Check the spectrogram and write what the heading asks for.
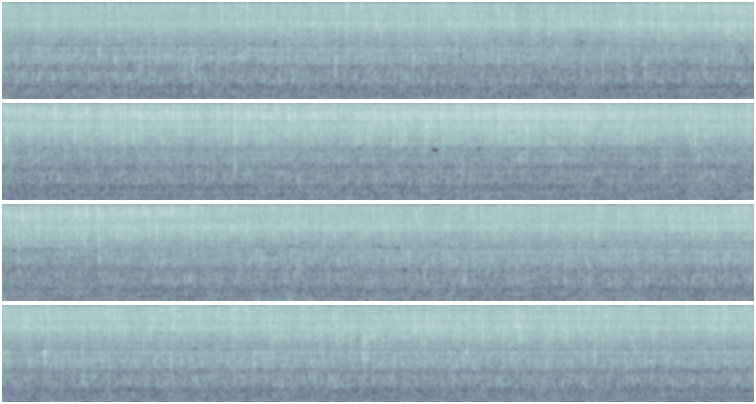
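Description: Tiered fountain running steadily: water spilling from its upper basins and splashing into the pool below, an even, unbroken patter.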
